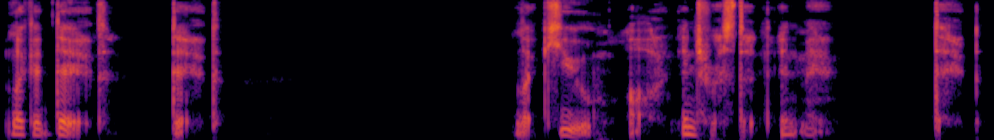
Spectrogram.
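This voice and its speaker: A performer voicing a shy, awkward, asocial young werewolf in an intimate ASMR roleplay, speaking softly and haltingly in a breathy, husky near whisper. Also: medium pitch, dry recording, studio quality, heavily acted. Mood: puzzled, tentative. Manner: hesitant, halting, soft-spoken with long pauses.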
